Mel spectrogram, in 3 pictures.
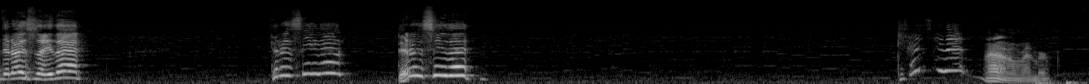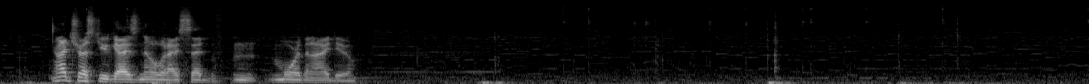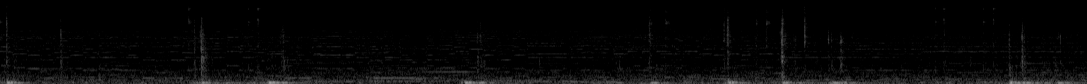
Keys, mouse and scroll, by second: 11.7 click, 12.1 click, 12.4 space, 15.8 space, 16.6 click, 17.2 right click, 18.5 Delete, 19.6 click, 21.7-23.7 drag, 24.3-26.4 drag, 24.5 space, 26.5 space, 28.3 right click, 29.4 shift+right click, 30.0 g, 31.7-32.6 drag, 31.8 space.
